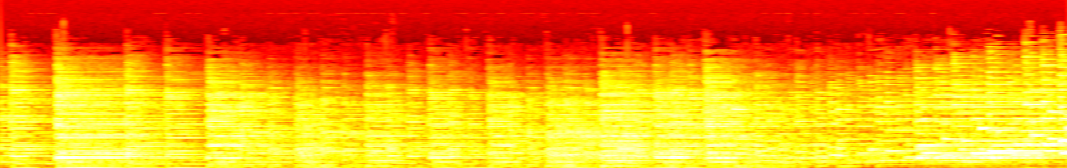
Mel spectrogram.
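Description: Piano music playing, a continuous flow of notes over lower bass notes.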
